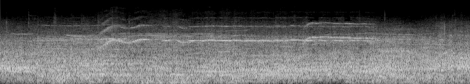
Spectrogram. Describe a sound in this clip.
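Whistles shrill from the crowd.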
